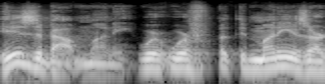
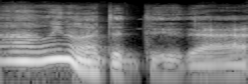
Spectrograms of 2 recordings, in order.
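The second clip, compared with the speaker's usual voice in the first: dismissive, offhand tone in a different timbre. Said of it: "There's a dismissive".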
